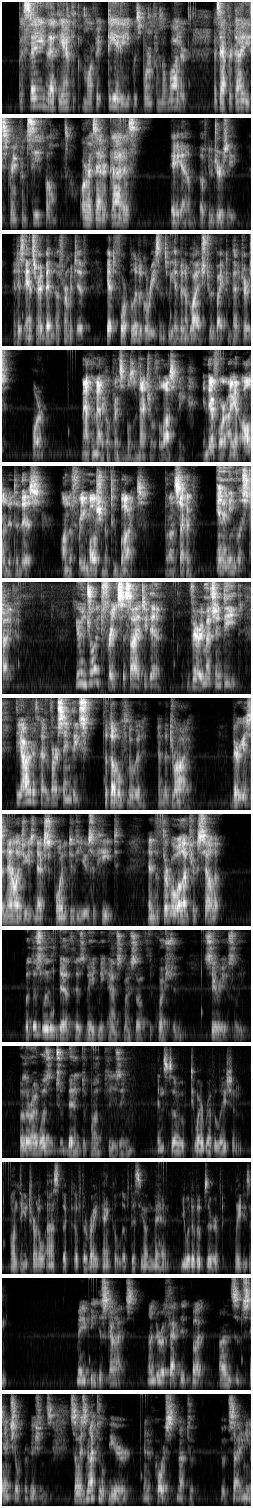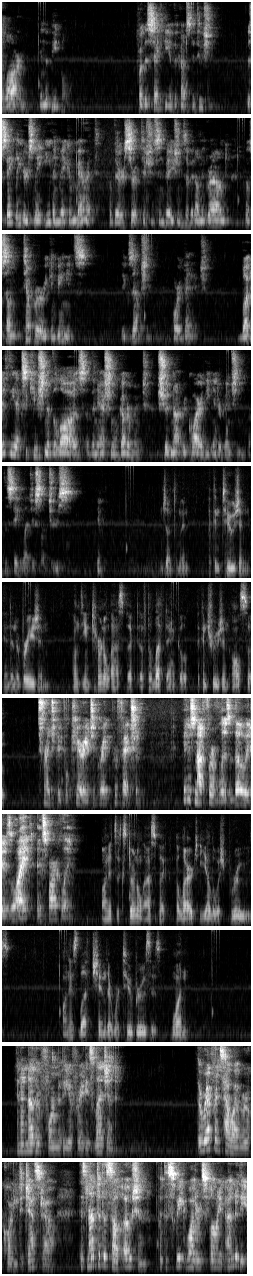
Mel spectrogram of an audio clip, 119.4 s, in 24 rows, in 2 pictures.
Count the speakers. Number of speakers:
8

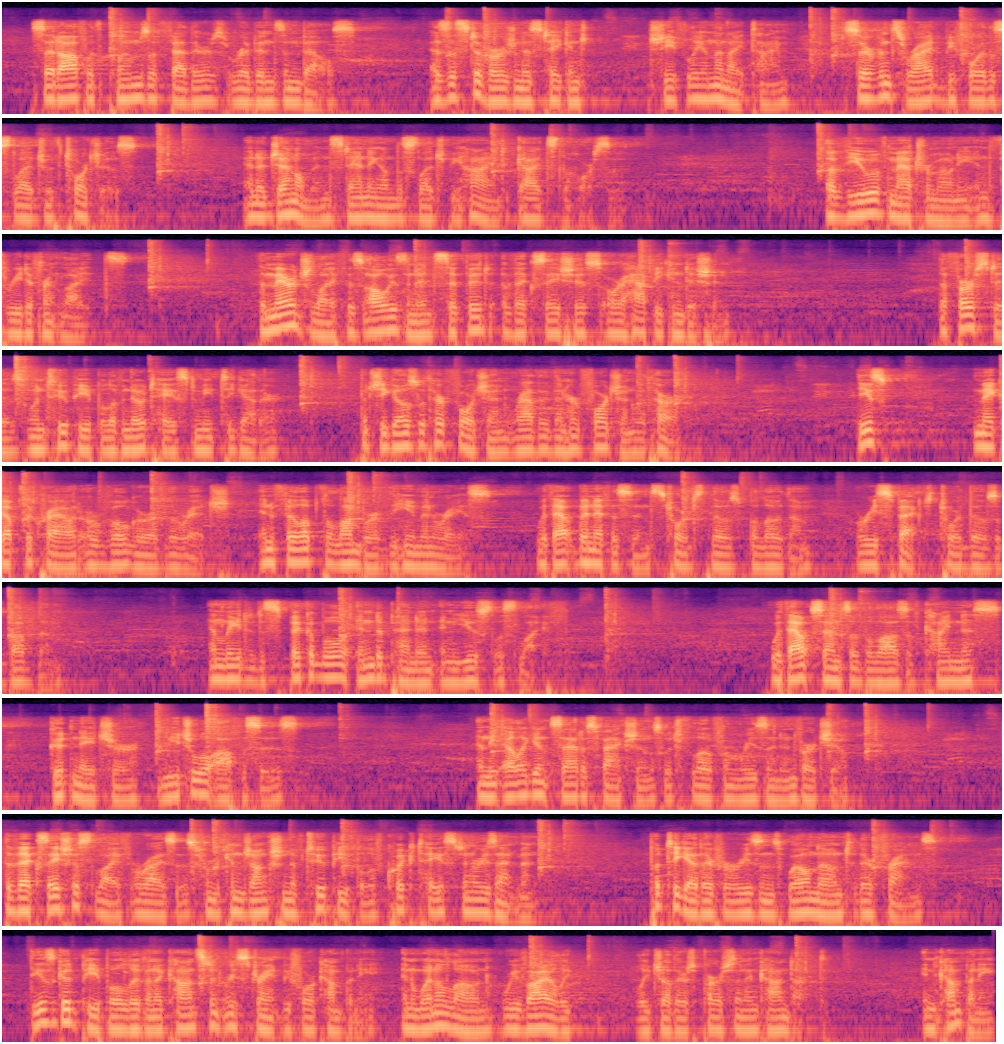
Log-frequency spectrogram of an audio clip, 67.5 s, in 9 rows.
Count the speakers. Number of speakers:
1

